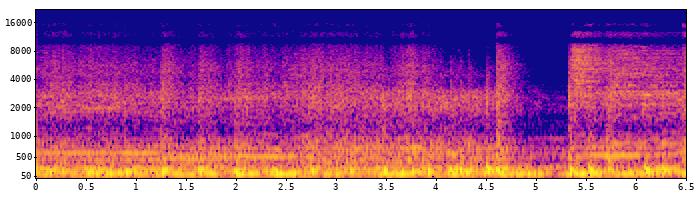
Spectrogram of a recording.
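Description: A live rock band playing an instrumental passage on electric guitar, bass guitar and drum kit. About five seconds in, the playing briefly drops out, then the band comes back in together.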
